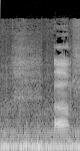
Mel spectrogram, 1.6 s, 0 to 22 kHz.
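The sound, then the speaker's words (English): A steady, low engine rumble fills a car's cabin while it's moving, loud and continuous throughout, with a brief voiced sound from someone rising over it near the end. “This may actually only be like 20 minutes, this segment here, because I'm in a car.”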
